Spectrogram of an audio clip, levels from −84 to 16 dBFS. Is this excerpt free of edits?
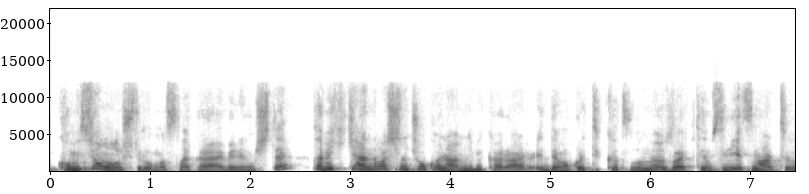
yes; 0 cuts

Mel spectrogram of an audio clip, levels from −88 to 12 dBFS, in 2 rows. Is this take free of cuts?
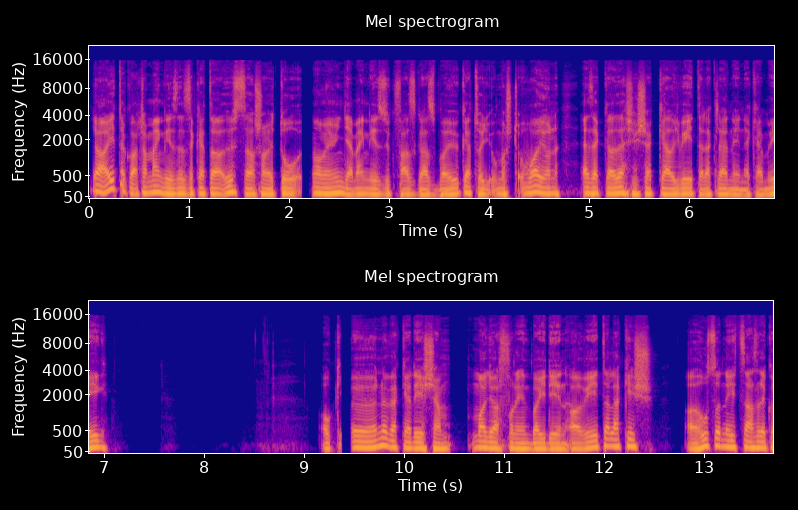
no; 3 cuts; at 2.1 s, 9.3 s, 11.6 s

